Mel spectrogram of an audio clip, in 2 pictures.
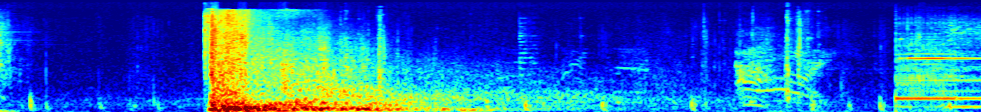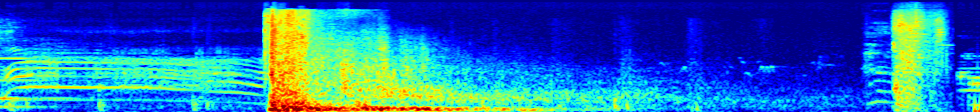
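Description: Rifle shots in Assassin's Creed Unity: two loud, sharp reports several seconds apart, each with a long decaying tail, plus a third abrupt blast at the very end, with softer game effects in between.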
